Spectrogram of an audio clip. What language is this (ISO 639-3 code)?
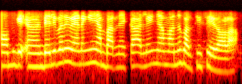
mal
